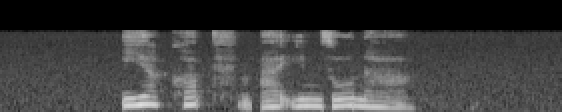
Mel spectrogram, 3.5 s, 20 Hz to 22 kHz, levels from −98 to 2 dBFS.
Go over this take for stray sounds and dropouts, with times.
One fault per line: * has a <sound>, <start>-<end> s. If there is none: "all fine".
* has a dropout, 1.6-1.6 s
